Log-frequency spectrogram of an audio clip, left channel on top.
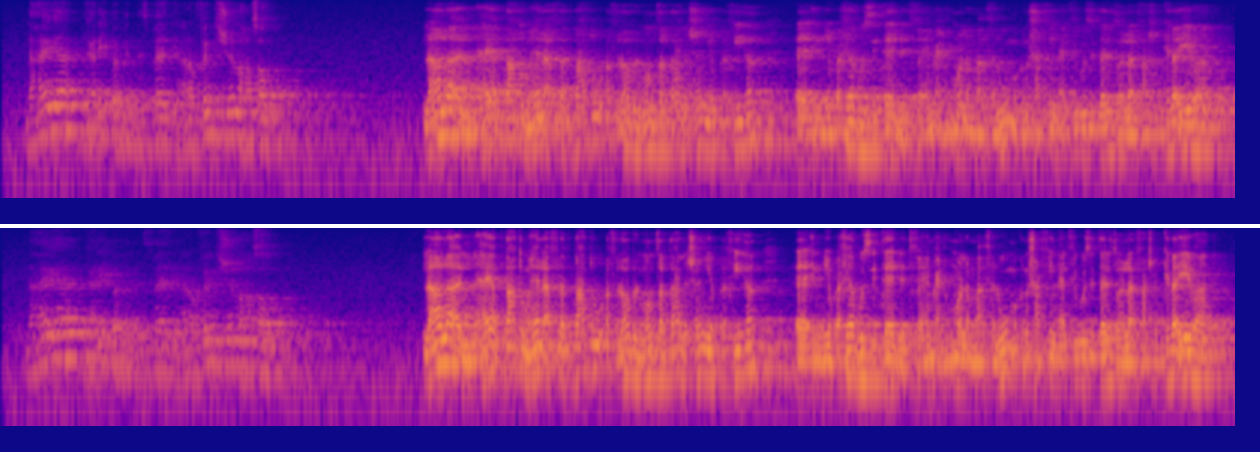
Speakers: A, on the left (about 55°); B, on the right (about 70°).
A: نهاية غريبة بالنسبة لي انا ما فهمتش ايه اللي حصل له
B: لا لا النهاية بتاعته ما هي القفلة بتاعته قفلوها بالمنظر ده علشان يبقى فيها آه، ان يبقى فيها جزء تالت فاهم يعني هما لما قفلوه ما كانوش عارفين هل في جزء تالت ولا لا فعشان كده ايه بقى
